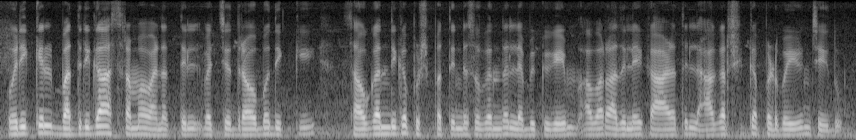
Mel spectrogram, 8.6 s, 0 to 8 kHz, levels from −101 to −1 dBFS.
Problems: low volume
